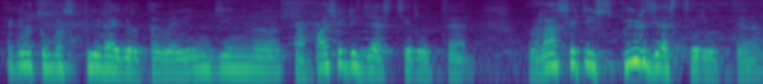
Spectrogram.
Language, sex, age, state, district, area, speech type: Kannada, male, 18-30, Karnataka, Bellary, rural, spontaneous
